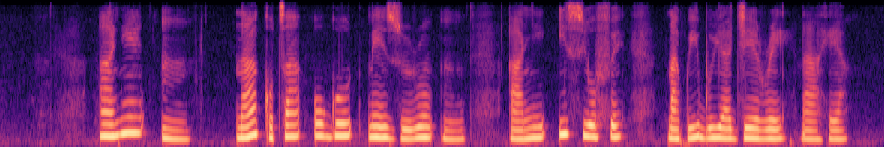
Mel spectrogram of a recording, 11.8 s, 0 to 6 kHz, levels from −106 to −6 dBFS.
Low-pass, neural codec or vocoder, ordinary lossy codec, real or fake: 5.4 kHz; none; Opus, 64 kbps; real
